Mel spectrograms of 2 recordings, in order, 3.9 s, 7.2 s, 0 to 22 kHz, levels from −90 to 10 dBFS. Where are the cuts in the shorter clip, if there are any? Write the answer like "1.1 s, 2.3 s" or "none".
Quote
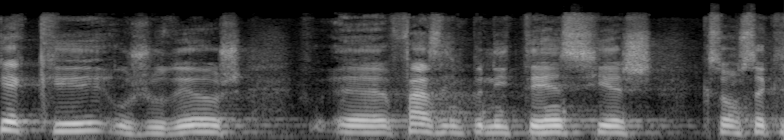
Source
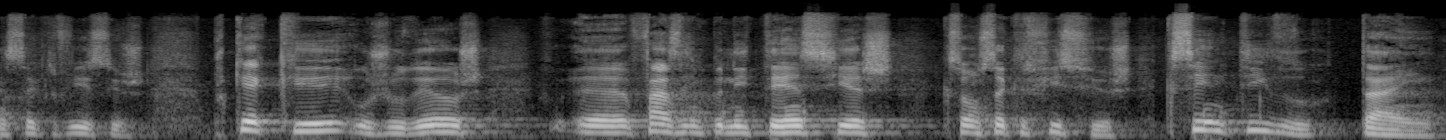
none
